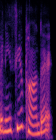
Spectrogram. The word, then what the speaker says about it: Benecia Ponder: Well, I am Benecia Ponder, and I'm a story coach, book writing, and publishing mentor for inspirational authors.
